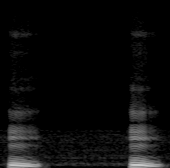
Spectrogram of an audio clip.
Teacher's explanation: 舌尖顶上齿龈。气流从鼻腔发出。 · Term: N 的发音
